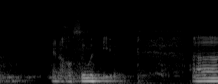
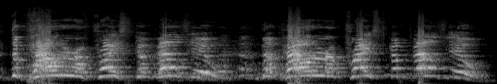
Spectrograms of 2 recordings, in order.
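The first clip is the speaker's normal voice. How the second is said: high, booming exorcist cry; exorcist shout; 9 dB louder than usual. Acted. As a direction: bellow it like an exorcist.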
